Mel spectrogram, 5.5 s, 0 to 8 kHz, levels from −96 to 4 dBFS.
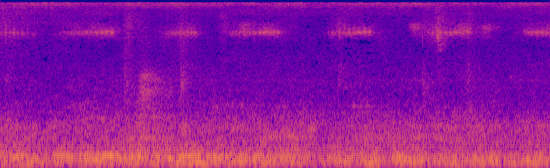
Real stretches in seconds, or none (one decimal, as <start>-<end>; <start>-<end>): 0.0-0.6; 3.0-4.6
